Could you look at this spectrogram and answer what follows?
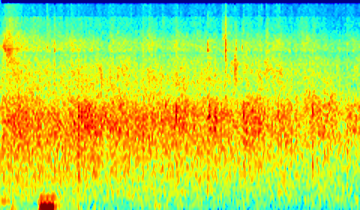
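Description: Audience applauding the musicians at an evening praise service, a steady wash of clapping hands throughout with a brief low thump near the start, no voices over it.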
